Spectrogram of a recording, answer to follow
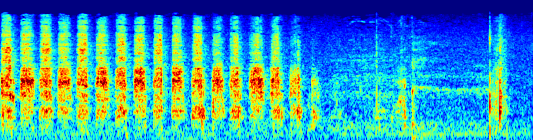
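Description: Scratch-off lottery ticket being scratched in quick back-and-forth strokes, about six a second, the scraping stopping a little over two seconds in, followed by a faint tap or two.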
